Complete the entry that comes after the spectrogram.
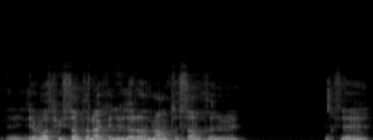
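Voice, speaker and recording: A man's voice: a bass voice, steady tone, normal speed, gravelly, dark tone. A man in his thirties with an American accent, talking in a meandering personal monologue and often checking in with "right?". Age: 30s. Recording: roomy, dull lo-fi recording.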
